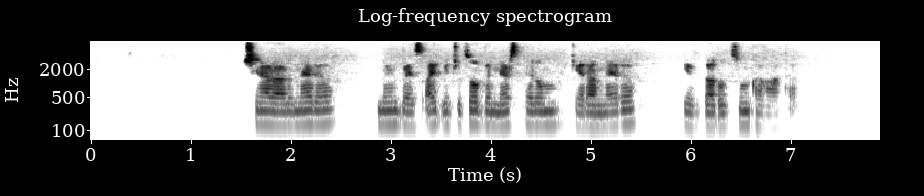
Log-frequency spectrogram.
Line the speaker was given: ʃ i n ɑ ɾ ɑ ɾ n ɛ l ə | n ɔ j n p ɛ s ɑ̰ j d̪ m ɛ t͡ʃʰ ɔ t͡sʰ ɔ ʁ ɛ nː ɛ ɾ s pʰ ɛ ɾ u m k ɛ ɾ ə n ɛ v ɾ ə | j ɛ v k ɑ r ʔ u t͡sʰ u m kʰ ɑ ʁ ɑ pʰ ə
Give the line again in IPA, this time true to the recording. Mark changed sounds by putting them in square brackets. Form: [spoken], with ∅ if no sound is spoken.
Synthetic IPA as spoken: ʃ i n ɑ ɾ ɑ ɾ n ɛ [ɾ] ə | n [u] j n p ɛ s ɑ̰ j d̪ m [i] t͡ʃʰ ɔ t͡sʰ ɔ [v] ɛ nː ɛ ɾ s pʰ ɛ ɾ u m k ɛ ɾ [ɑ] n ɛ [∅] ɾ ə | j ɛ v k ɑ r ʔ u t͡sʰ u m kʰ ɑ ʁ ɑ [kʰ] ə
